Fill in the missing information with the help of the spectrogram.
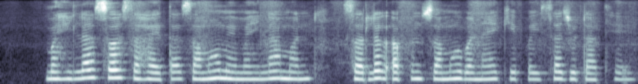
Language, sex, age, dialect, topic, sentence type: Chhattisgarhi, female, 36-40, Northern/Bhandar, banking, statement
